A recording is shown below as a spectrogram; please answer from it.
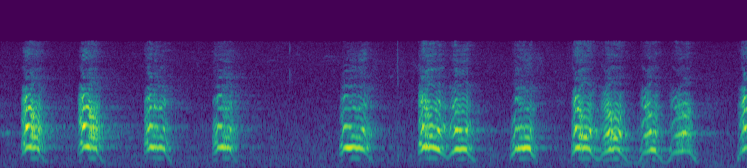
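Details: A Bluetick Coonhound bays in rich, arching bursts, repeated in quick succession while hunting wild boar in Sweden.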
